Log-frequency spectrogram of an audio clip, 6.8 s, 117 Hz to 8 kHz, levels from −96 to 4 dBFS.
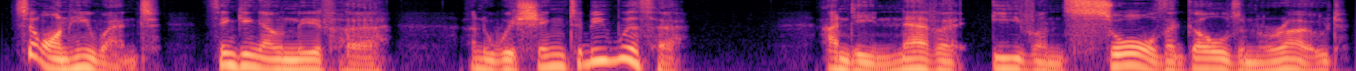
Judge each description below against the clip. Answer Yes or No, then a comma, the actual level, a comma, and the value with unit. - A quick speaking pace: No, average, 195 wpm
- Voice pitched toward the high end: No, low, 120 Hz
